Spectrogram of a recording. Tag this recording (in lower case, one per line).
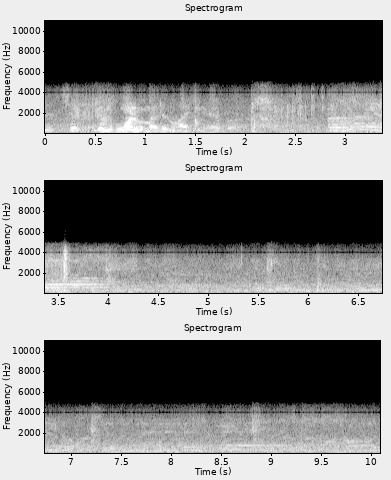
speech
music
